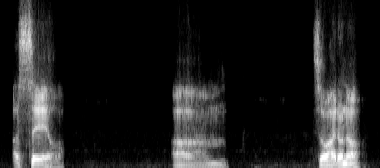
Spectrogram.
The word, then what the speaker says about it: Asyl: fish or something um the German word for Asylum and it's it's asy as as Nas likes to say it but the pronunciation that they gave was uh a sale um so I don't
